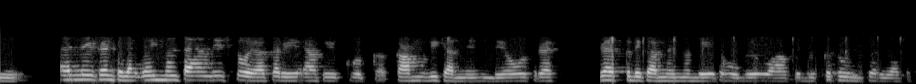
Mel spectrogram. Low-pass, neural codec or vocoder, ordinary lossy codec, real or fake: 3.6 kHz; none; none; real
